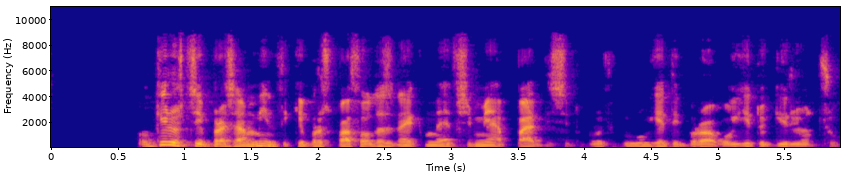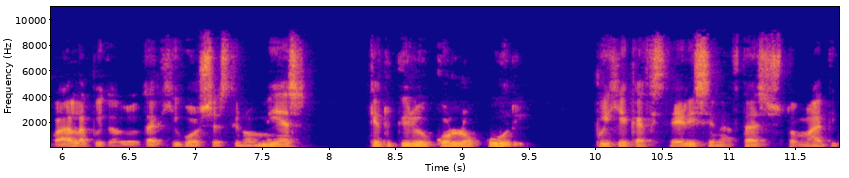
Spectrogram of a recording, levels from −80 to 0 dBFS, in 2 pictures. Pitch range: 95-125 Hz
